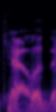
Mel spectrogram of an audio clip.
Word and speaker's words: Khaled: DJ Khaled.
